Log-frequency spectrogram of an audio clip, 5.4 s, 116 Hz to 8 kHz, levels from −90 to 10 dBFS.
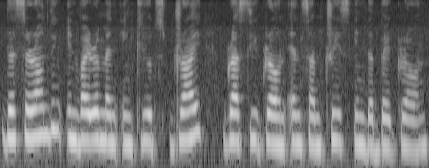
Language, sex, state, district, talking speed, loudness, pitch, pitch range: English, female, Nagaland, Kohima, 145 wpm, -15 LUFS, 225 Hz, 210-240 Hz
